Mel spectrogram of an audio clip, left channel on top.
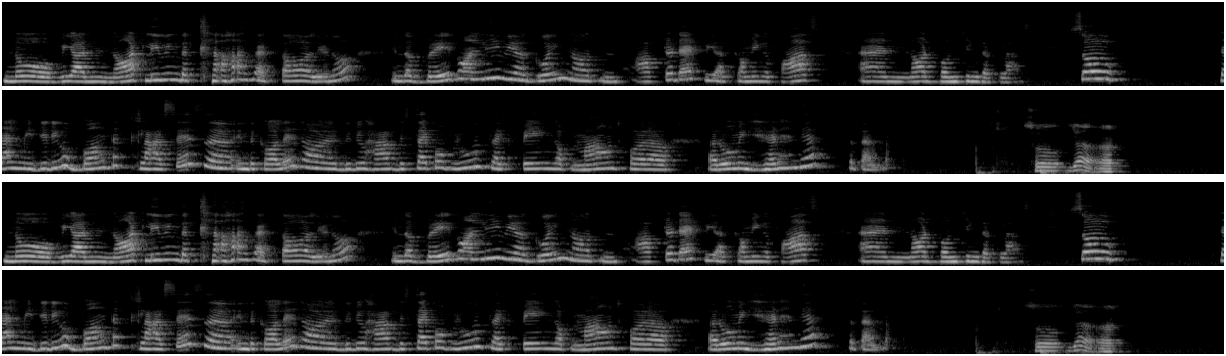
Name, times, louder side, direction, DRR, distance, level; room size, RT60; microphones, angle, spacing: voice 1, 0.0-3.6 3.9-8.1 8.6-10.2 10.7-11.2 12.2-21.1, equal, 5° right, 0.8 m, -29 dB
voice 2, 22.1-23.3, left 3 dB, 65° left, 0.8 m, -33 dB
11.5 x 4.3 x 5.7 m
head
